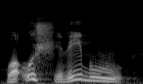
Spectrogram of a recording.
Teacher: اشربو را کو باریک کر کے پڑھیں زیر ہے و اشربو واو مدہ ہے اسے تھوڑا سا کھینچیں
